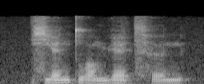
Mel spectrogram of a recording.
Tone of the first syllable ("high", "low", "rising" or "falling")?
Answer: high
